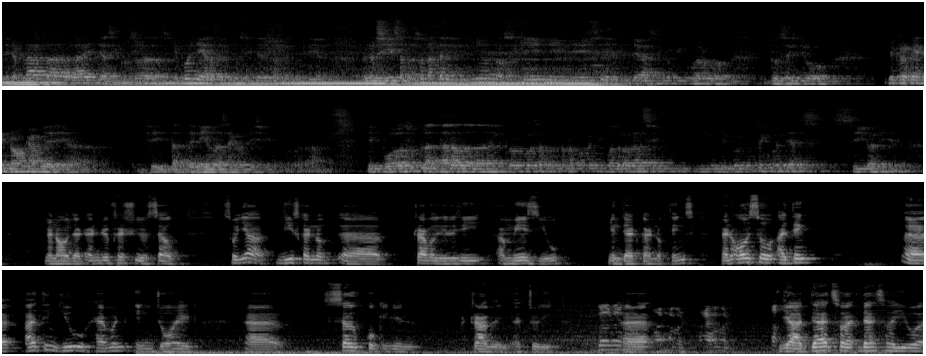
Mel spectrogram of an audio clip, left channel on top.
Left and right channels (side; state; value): both; different; correlation 0.00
